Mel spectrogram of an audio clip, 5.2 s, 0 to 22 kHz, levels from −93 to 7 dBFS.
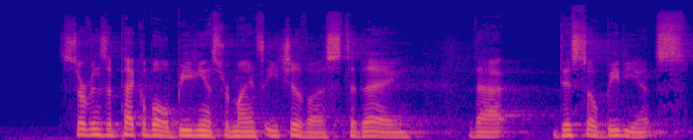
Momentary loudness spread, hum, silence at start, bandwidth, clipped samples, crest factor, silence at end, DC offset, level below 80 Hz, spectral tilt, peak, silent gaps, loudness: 10 LU; none; 0.45 s; 17.5 kHz; under 0.1%; 18 dB; 0 s; under 0.1%; -70 dBFS; -5 dB/octave; -18 dBFS; none; -34 LUFS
